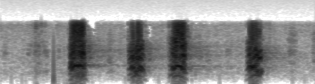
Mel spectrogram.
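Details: Kerry Blue Terrier barking while playing fetch with a thin stick in long grass; four short, loud, sharp barks spaced roughly half a second apart, with a faint click beforehand.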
